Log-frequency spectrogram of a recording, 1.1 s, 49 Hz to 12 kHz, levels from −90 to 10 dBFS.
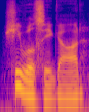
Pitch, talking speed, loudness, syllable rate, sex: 105 Hz, 215 wpm, -15 LUFS, 4.0 syllables/s, male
